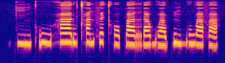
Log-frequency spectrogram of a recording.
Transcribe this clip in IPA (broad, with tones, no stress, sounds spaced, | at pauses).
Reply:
k iː˨ ŋ kʼ uː˦˨ h aː˦ ɾ u˨ tʰ a˦ n f ɛ˦ kʰ ɔ˨ p aː˨ r ɾ a˨˦ ɡʷ aː˨ kʷ ũ˦ ɡ͡b o˦ w a˨ f a˨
